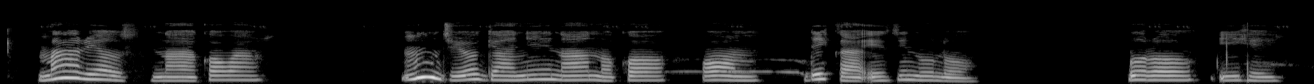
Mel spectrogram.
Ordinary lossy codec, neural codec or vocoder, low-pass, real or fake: none; none; 7.2 kHz; real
